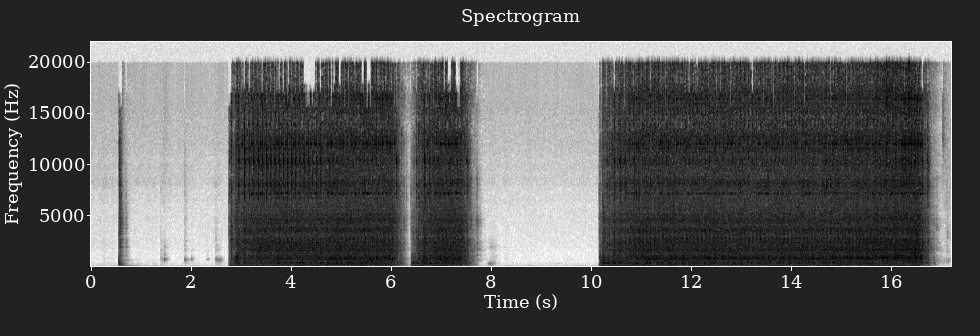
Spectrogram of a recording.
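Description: Sewing machine stitching an angora wool men's sweater at home, running in steady loud bursts of about four seconds, a short one, then a long seven-second run after a pause, with no talk.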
